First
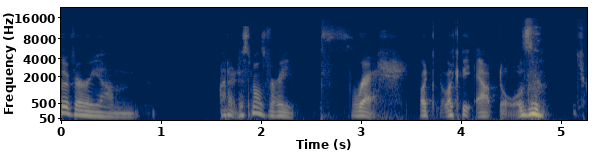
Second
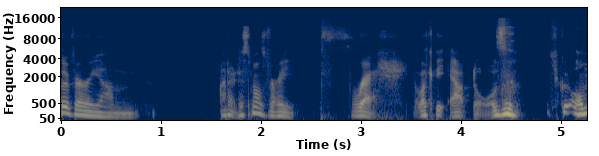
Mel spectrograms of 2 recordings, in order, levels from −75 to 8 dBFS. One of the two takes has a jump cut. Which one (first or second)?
second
